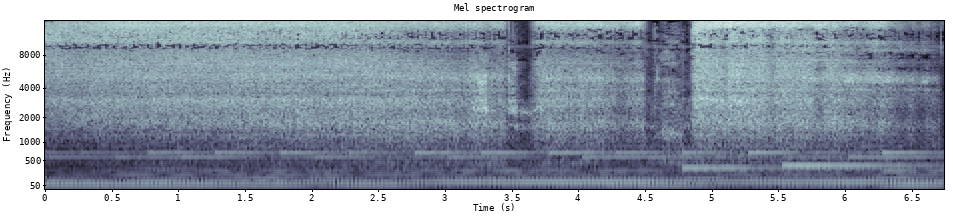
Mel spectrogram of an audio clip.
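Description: A steady, breathy rush of air blown into a breathalyzer alcohol test for about six seconds, over a constant electronic hum with tones that step up in pitch partway through. No one speaks.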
